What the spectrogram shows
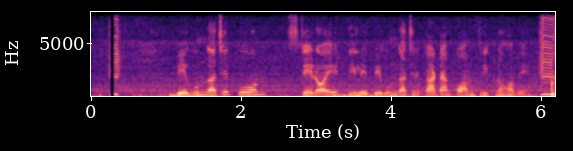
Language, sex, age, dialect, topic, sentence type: Bengali, male, 41-45, Standard Colloquial, agriculture, question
